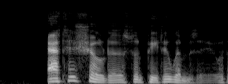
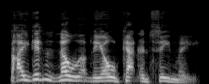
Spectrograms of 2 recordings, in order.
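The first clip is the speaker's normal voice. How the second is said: a touch of fury; 8 semitones higher, 6 dB louder than usual. A narrator's reading. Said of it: "then furiously".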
